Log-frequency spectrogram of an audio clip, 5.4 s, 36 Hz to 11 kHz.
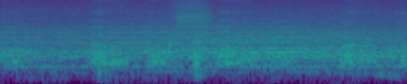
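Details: Heidi, a domestic cat recently taken in and still getting used to handling, purring during a head massage in a closet, June 2019; a steady low rumbling purr with faint rustling and a brief hiss of noise midway.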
